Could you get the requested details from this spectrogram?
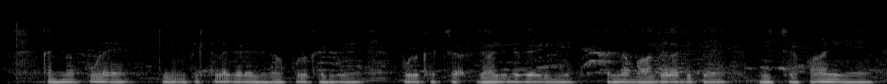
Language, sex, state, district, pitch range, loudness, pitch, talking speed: Marwari, male, Rajasthan, Nagaur, 105-110 Hz, -38 LUFS, 110 Hz, 155 wpm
